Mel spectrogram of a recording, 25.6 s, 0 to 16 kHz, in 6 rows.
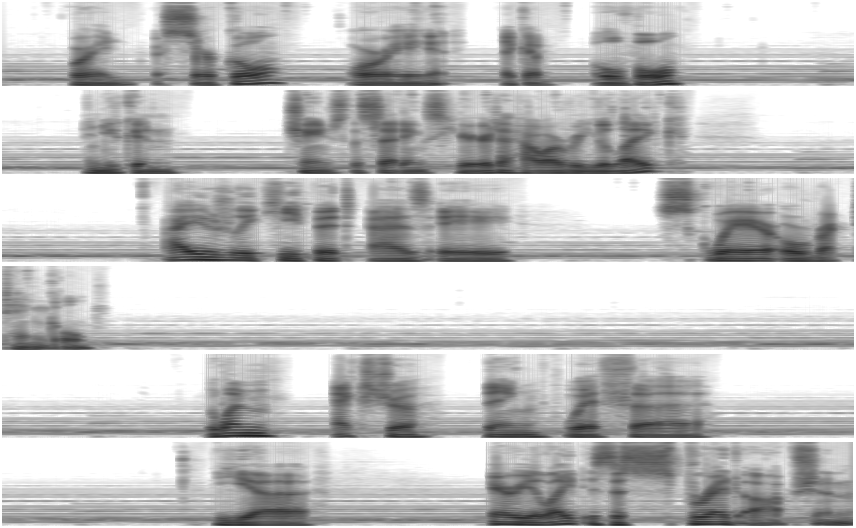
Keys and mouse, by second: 1.3-2.0 drag, 2.7 click, 3.9-5.6 drag, 5.9 click, 6.5 click, 7.1 click, 10.4-11.6 drag, 12.1-12.6 drag, 12.7 click, 14.2 middle click, 14.4 shift+middle drag, 14.6 middle drag, 15.0 r, 15.2 click, 15.6 g, 16.0 click, 16.2 middle click, 16.6 middle click, 19.5 shift+middle drag, 20.0 shift+middle click, 23.9-25.5 drag.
